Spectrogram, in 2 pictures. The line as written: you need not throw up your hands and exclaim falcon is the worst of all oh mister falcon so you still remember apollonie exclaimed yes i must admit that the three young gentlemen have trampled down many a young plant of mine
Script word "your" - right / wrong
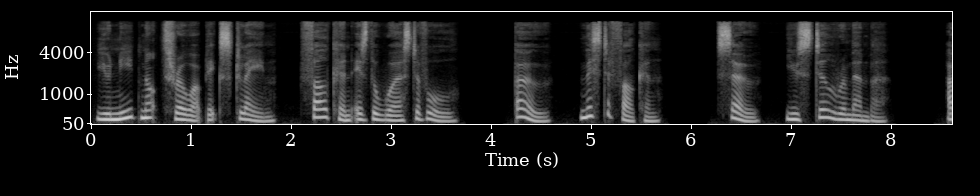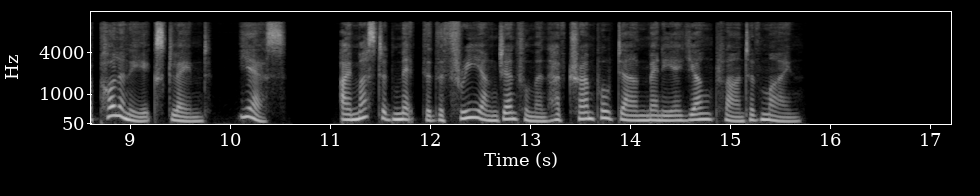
wrong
